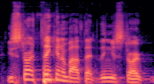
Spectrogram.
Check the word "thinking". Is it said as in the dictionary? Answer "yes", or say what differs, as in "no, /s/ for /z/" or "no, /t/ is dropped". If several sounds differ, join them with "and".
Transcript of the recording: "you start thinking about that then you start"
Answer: yes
